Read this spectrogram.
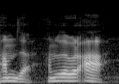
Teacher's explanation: ইন্না এই হামজা কণ্ঠনালীর শুরুতে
